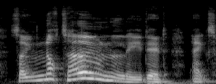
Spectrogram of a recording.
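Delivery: NOT ONLY loud, slow and swooping high; emphatic stress. Shown as a demonstration. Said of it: "you're using stress".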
